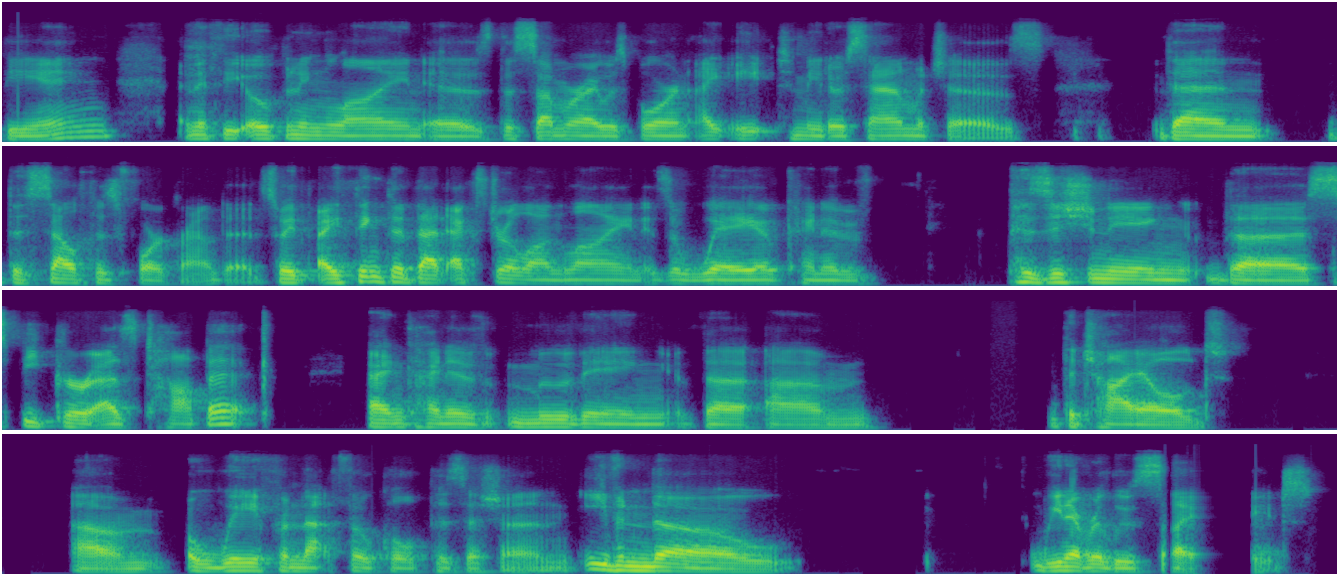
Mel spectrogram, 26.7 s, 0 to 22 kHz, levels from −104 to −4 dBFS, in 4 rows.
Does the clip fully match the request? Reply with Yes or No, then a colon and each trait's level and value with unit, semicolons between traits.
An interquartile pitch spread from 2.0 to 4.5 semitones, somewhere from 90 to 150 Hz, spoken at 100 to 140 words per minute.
Yes: average, 2.9 semitones; very low, 95 Hz; slow, 135 wpm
